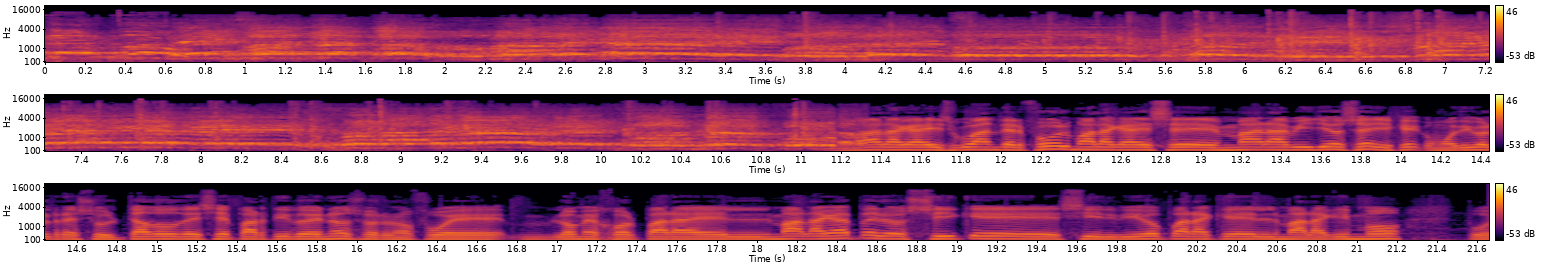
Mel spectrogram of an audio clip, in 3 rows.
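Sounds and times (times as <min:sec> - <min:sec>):
football fans chanting a sung melody in unison: 0:00.0 - 0:11.3
speech: 0:11.8 - 0:21.6.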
